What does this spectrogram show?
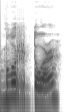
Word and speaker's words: Mordor: Well pronounced. Mordor.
